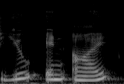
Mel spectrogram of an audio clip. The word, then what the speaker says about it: Uniyal: How do you pronounce Uber? And they're like, oh, Uber. I'm like, exactly. Now you use that sound and you pronounce Uniyal.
